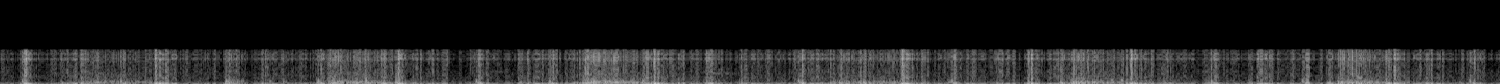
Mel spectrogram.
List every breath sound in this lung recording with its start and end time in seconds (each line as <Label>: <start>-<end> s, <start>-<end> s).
Inhalation: 0.55-1.72 s, 3.09-4.26 s, 5.75-6.92 s, 7.96-9.13 s, 10.35-11.52 s, 13.28-14.45 s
